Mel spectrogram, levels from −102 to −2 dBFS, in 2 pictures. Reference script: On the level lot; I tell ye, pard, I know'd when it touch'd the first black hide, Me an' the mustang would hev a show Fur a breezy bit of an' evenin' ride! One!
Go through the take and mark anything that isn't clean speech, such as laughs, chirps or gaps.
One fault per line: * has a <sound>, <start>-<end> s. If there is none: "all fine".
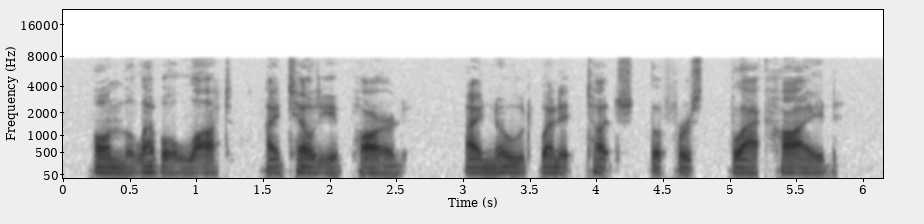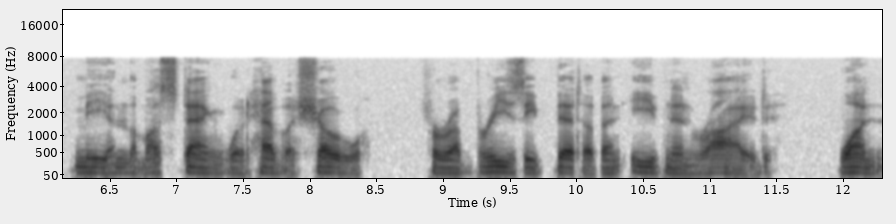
all fine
